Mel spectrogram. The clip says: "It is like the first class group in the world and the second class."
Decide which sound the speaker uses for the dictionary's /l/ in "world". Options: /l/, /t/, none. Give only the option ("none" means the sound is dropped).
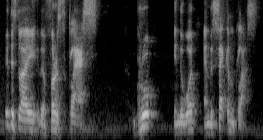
none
